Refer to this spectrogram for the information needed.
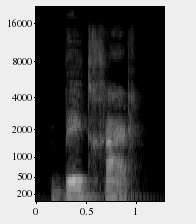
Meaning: al dente
- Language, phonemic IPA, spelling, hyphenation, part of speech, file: Dutch, /ˈbeːt.xaːr/, beetgaar, beet‧gaar, adjective, Nl-beetgaar.ogg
